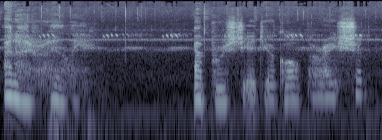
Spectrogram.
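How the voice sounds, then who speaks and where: Woman playing a slow, seductive, controlling witch. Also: steady tone, dark tone, a little hiss or hum, lightly acted. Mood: seductive, coaxing. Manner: slow, coaxing, breaking into whispers and giggles. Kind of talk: ASMR roleplay. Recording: phone microphone recording, low quality.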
